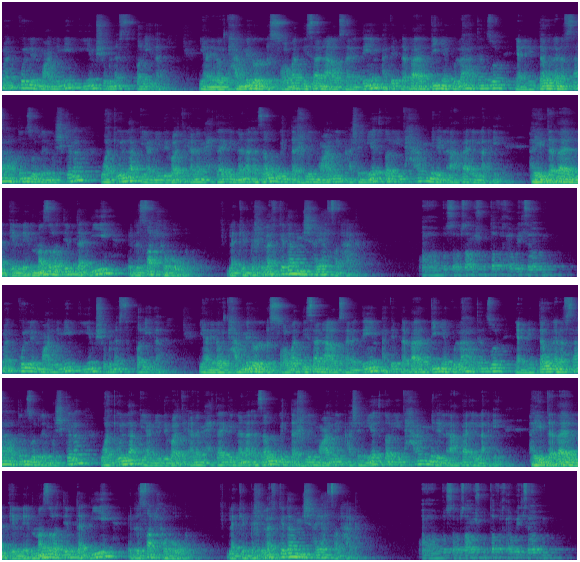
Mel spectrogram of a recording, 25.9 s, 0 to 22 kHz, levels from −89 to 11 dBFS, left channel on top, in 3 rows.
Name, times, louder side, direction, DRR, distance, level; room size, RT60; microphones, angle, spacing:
voice 1, 0.0-2.4 3.0-9.8 10.1-16.1 16.5-18.9 19.1-20.1 20.6-22.5, equal, 25° right, -1 dB, 2.9 m, -21 dB
voice 2, 23.6-25.4, right 1 dB, 45° right, 1 dB, 3.0 m, -34 dB
17.5 x 8.9 x 4.7 m, 0.89 s
head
